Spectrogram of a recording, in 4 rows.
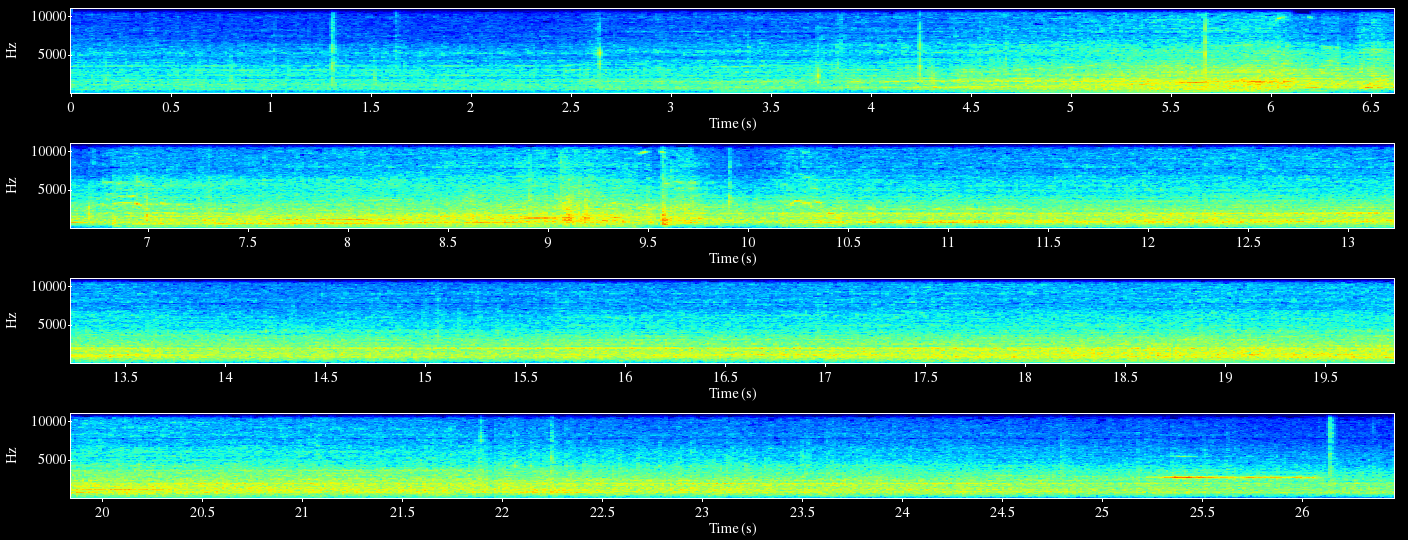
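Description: A 1978 Datsun 280Z's straight-six engine heard from inside the cabin, accelerating hard with a rising pitch and upshifting at about 6 s and again at about 10 s. After that it runs at a steady speed up the grade.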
